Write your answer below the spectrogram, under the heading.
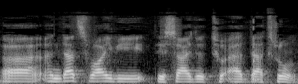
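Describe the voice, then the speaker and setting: A man with a medium pitch talks at a fairly slow pace over noticeable background noise. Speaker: architect presenting to a design review board. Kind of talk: public meeting presentation. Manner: halting, with fillers.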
